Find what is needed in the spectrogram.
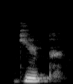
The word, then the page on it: dupe: British English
